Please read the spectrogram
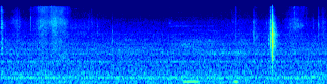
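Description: Quiet handling of paper stickers and a planner page, with soft rustling about a second in and one sharp click about five and a half seconds in.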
